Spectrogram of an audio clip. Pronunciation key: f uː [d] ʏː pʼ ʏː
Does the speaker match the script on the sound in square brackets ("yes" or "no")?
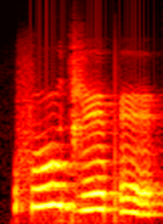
no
